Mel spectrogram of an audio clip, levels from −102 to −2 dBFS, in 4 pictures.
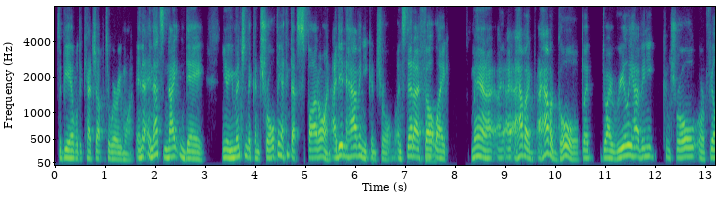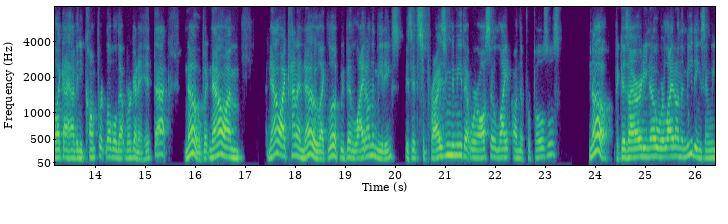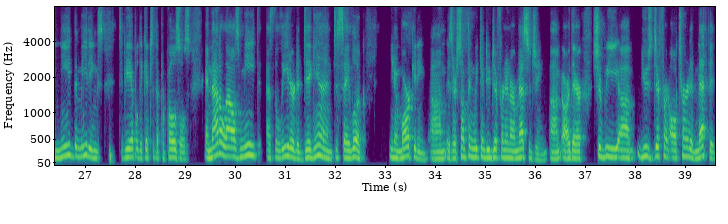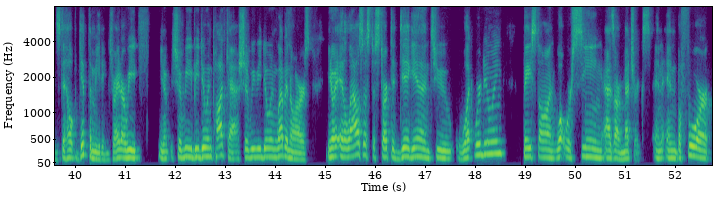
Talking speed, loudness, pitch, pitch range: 225 wpm, -25 LUFS, 150 Hz, 140-170 Hz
